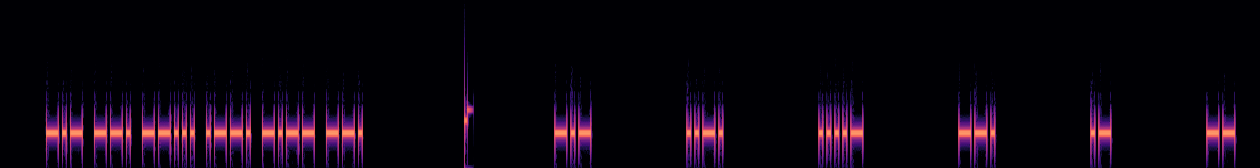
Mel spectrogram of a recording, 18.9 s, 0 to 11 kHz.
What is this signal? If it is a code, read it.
Morse code, heard as a keyed tone, about 20 wpm, spaced as for 9 wpm, 700 Hz. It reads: KG7PYG KF4GAM
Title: USA Call Signs - 6 Characters - 8x Character Spacing - 20wpm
